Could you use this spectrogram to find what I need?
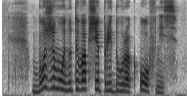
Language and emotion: Russian, angry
